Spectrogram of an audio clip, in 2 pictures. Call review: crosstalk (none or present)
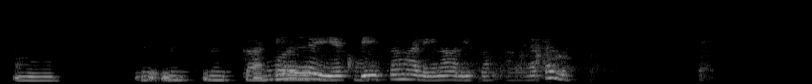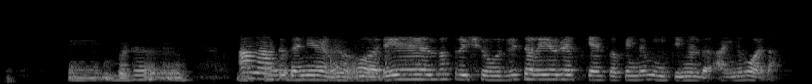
present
